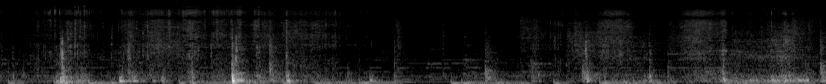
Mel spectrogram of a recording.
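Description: Cellophane shrink wrap crinkling and tearing as it is pulled off a trading-card box, with handling clicks and one sharp knock about two seconds in. Music plays underneath.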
